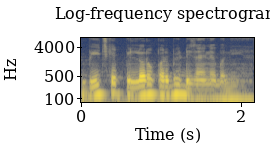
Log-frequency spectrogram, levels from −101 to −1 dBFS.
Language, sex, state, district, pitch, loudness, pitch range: Hindi, male, Chhattisgarh, Kabirdham, 125 Hz, -17 LUFS, 95-135 Hz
